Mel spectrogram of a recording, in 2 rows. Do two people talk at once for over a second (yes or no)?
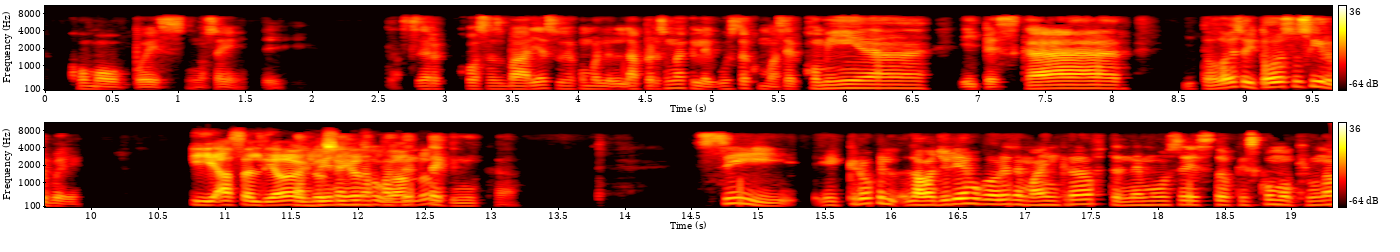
yes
